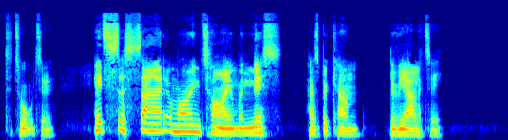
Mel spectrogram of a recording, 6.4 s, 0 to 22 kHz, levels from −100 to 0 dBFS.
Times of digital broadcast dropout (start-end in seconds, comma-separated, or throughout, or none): none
